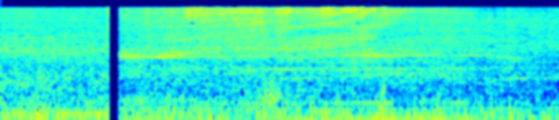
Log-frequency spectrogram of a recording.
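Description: Outdoor background noise: a steady low rumble that drops out for an instant about a second in, after which a faint, steady high whine runs under it.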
